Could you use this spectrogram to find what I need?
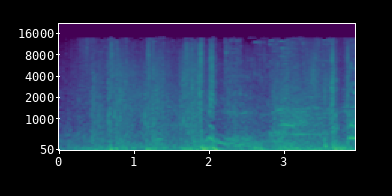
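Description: A revolver fires shots in a video game.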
